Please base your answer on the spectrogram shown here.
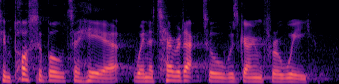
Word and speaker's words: pterodactyl: to hear when a pterodactyl was going for a wee? This is classy. I'm sorry, children. Anyone? No? It's because the P is silent.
